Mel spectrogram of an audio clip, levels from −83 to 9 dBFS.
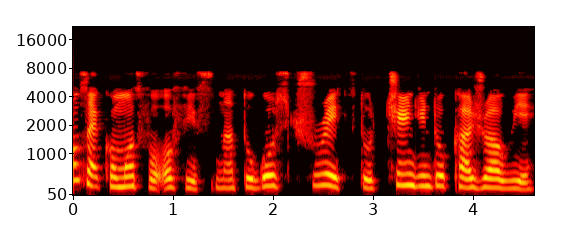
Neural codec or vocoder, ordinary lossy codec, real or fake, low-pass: none; none; real; 7.2 kHz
